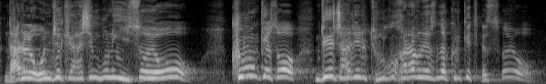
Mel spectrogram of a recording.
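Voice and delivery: high bright voice of the healed man; healed man's earnest reply. Retold or imitated. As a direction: raise the voice high and speak it like a simple witness. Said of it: "그 이유를 밝히고". (높은 목소리로 담담하게 증언하듯)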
